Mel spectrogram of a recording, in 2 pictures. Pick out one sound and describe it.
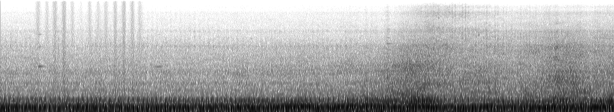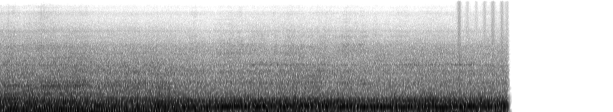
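An off-road vehicle's engine rumbles loudly up close.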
